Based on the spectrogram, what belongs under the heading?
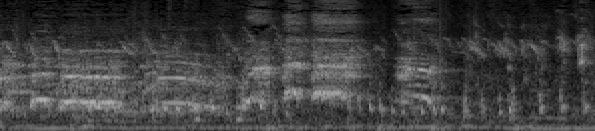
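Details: Red junglefowl hybrid rooster crowing against steady low hum and background clatter: a hoarse, harmonic call rising and falling through several drawn-out sections over about four seconds.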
